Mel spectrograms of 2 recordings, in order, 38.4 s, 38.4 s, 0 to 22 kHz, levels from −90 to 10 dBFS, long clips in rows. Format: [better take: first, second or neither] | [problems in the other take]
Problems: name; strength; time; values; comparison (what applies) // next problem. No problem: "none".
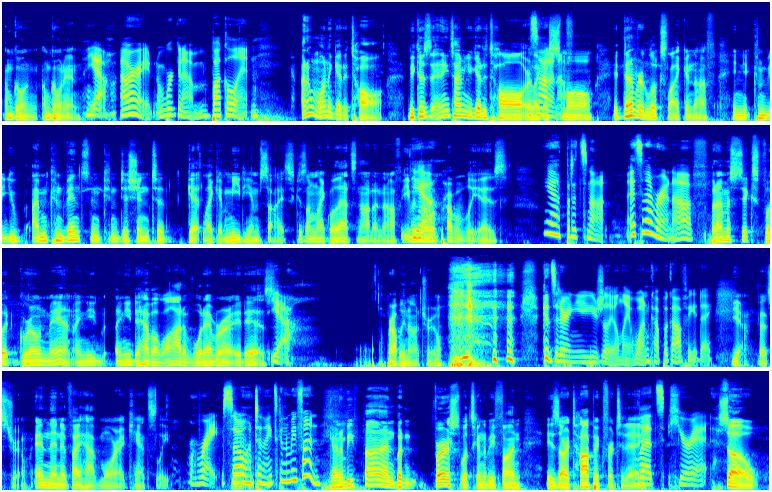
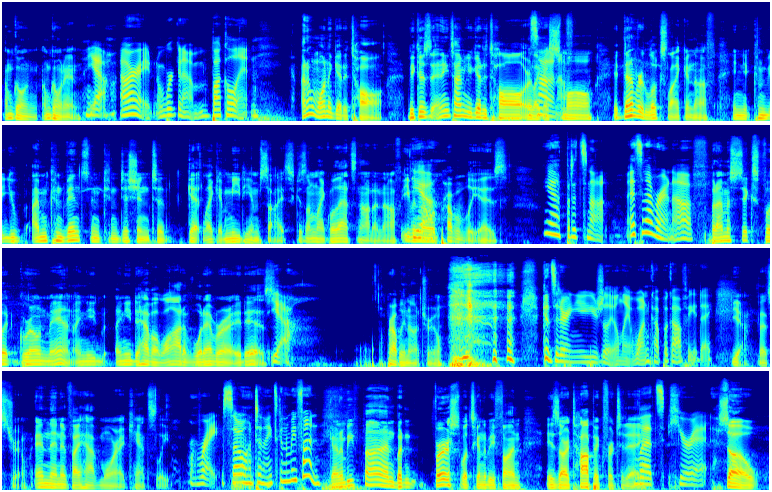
neither | none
